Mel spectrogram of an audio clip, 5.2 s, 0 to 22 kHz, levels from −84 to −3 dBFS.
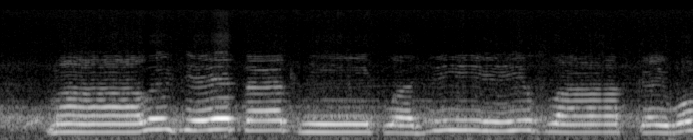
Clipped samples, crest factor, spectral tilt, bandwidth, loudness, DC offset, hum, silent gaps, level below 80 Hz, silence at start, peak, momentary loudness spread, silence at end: under 0.1%; 18 dB; -8 dB/octave; 4.5 kHz; -20 LUFS; under 0.1%; none; none; -56 dBFS; 0 s; -2 dBFS; 13 LU; 0 s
